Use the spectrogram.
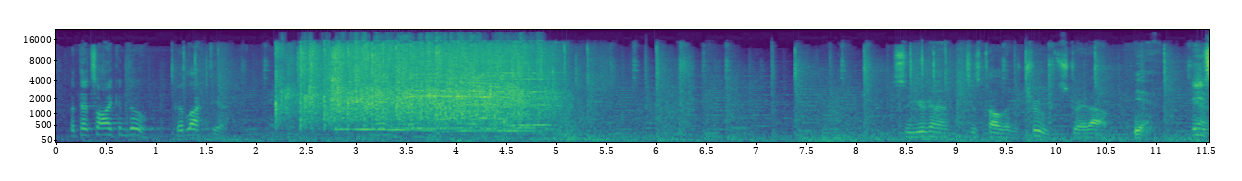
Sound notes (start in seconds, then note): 2.1 audience clapping; 5.2 intense music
